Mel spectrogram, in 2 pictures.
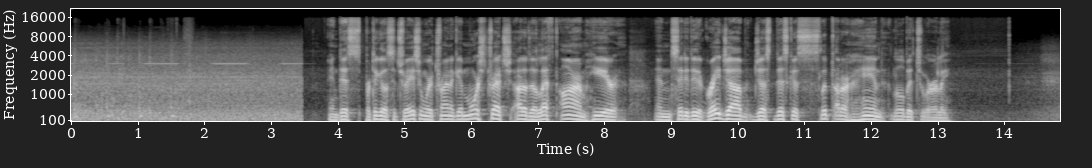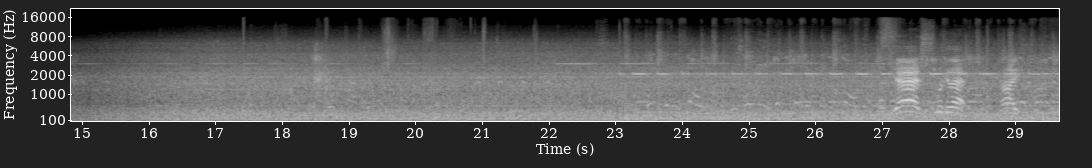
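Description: Shoes scuff and pivot on concrete.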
